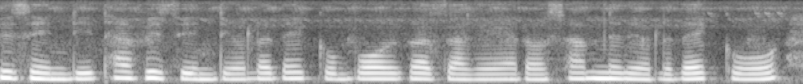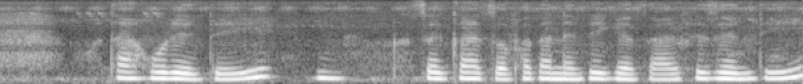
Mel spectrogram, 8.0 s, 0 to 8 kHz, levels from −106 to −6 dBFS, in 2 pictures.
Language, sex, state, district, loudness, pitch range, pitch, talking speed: Chakma, female, Tripura, Unakoti, -14 LUFS, 195-220 Hz, 205 Hz, 155 wpm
